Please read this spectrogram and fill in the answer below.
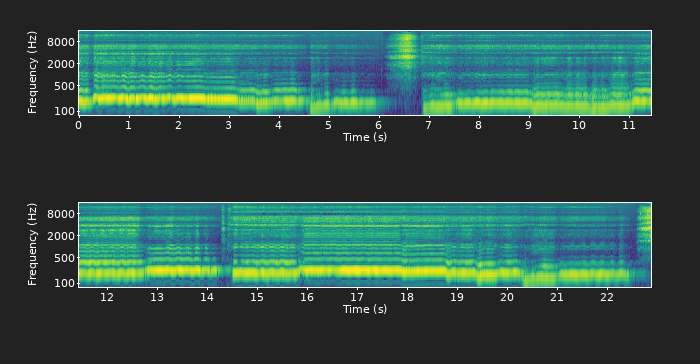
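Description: A man humming a slow, wordless melody in long held notes with vibrato. He pauses and takes a breath about six and a half seconds in.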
